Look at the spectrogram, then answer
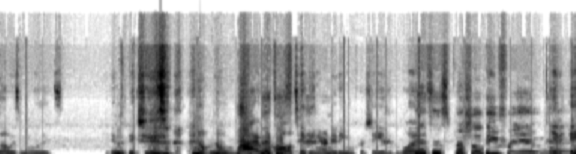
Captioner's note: laughter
